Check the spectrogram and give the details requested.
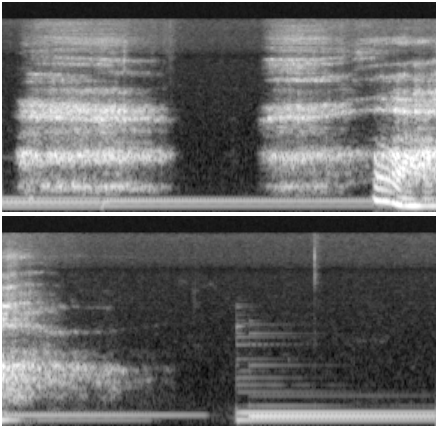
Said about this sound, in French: Vous pouvez étirer toutes les zones du corps qui demandent à l'être Peut-être euh, vous étirez les bras au-dessus de la tête en poussant un énorme bâillement.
